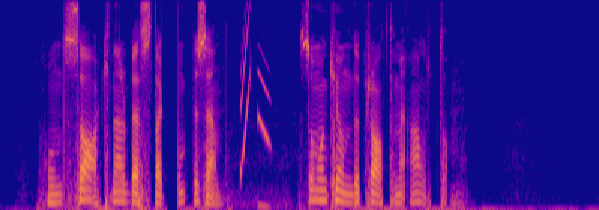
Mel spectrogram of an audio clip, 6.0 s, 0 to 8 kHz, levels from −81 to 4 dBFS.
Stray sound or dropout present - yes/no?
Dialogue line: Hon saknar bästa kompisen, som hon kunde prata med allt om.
yes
